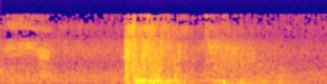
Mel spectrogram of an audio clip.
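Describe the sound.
A gunshot from a rifle fired at a fleeing man in a wartime home guard scene: one loud, sharp blast with a long, rumbling decay, set against quiet background.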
